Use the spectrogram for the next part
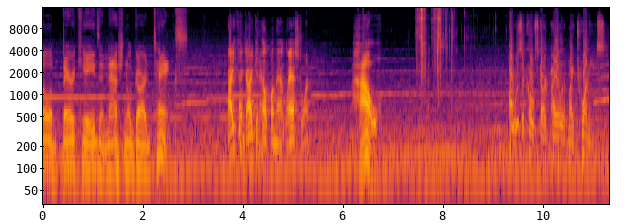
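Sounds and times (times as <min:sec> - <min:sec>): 
speech: 0:00.0 - 0:03.0, 0:03.7 - 0:05.4, 0:06.2 - 0:06.8, 0:07.4 - 0:07.7, 0:09.4 - 0:11.3
bunch of news helicopter keys jangling: 0:07.4 - 0:08.6.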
